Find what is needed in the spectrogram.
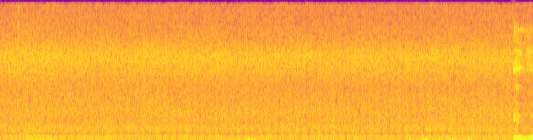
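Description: Low, gusty rumble of wind noise on the microphone, rising and falling irregularly with no distinct strokes or tones.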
